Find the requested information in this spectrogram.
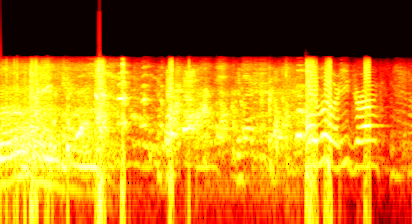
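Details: Hiccups with a person's exclaimed "what?!", with laughter and cursing around the clip.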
